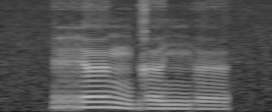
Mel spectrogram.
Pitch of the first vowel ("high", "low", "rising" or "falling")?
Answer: high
